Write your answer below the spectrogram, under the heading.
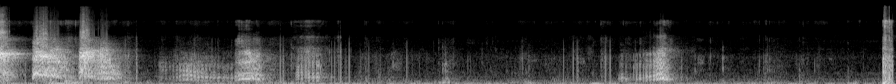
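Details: Five Maltese mix puppies, 5 weeks old, in their corral, reacting to a camera newly placed among them; shrill yapping barks burst out at the start, more follow near two and a half and six and a half seconds, then quieter rustling.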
